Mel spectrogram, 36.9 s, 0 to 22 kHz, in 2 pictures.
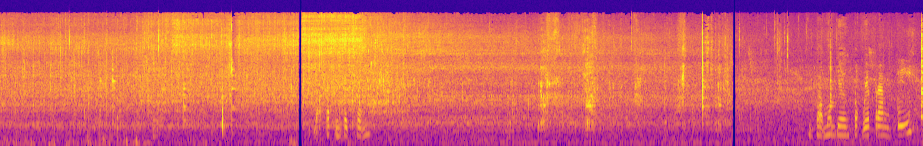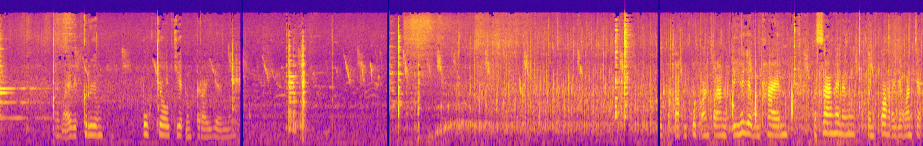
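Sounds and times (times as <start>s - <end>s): soup bubbling and hissing: 0.0s - 16.2s, 26.5s - 36.9s
wood fire crackling: 0.0s - 16.4s, 26.6s - 36.9s
fish sizzling in a pot: 0.0s - 17.2s, 26.4s - 36.9s
metal pot lid clinking: 18.4s - 19.4s.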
